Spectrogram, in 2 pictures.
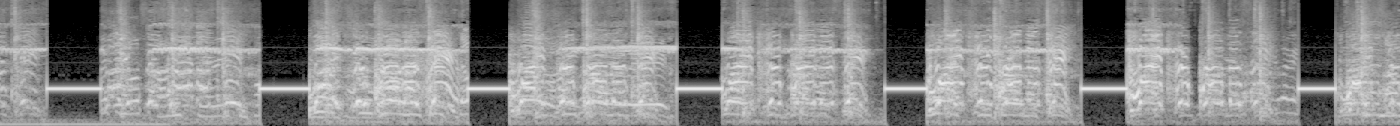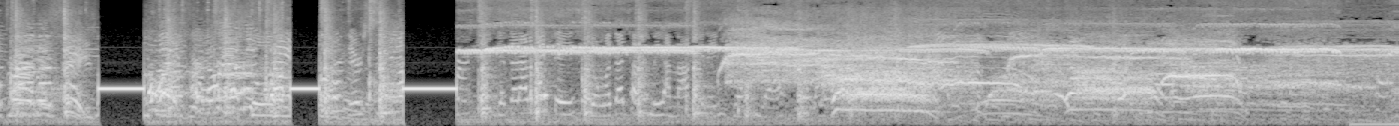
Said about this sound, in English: Did you hear that? Like shrieking from hell? Just like these demons, these just screaming in her face.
